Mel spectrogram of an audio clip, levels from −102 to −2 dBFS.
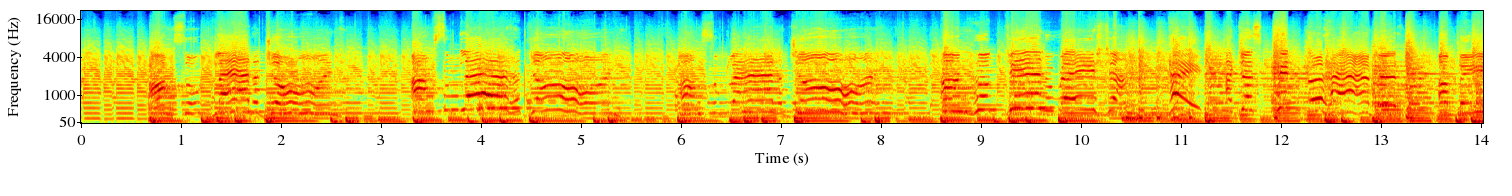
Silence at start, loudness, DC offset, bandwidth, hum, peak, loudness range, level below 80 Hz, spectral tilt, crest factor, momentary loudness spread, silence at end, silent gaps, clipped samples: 0 s; -8 LUFS; under 0.1%; over 20 kHz; none; 0 dBFS; 2 LU; -18 dBFS; -4 dB/octave; 8 dB; 9 LU; 0 s; none; 2%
